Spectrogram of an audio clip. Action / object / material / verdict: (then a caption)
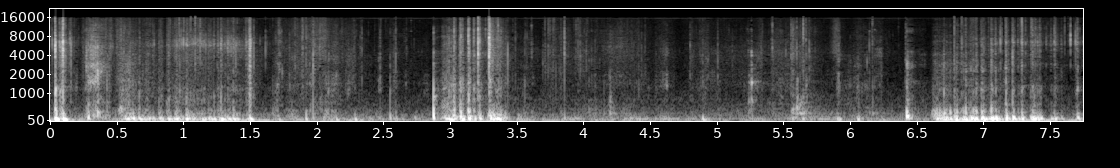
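scrape / bar of soap scraped with a blade / soap / none. A blade is scraped along the surface of a solid green dry soap bar held in the hand, carving off long shavings. Dull, low-heavy scraping and crunching comes in several bursts separated by quieter crackly stretches.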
